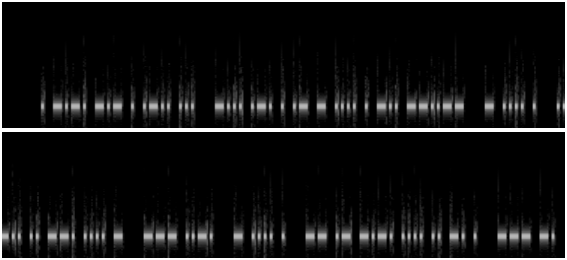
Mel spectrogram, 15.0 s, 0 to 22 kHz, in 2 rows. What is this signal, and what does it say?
Morse code, heard as a keyed tone, about 30 wpm, 700 Hz. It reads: ECKELS BREATHED, THE LIGHT OF THE MACHINE ON
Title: A Sound Of Thunder 30wpm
